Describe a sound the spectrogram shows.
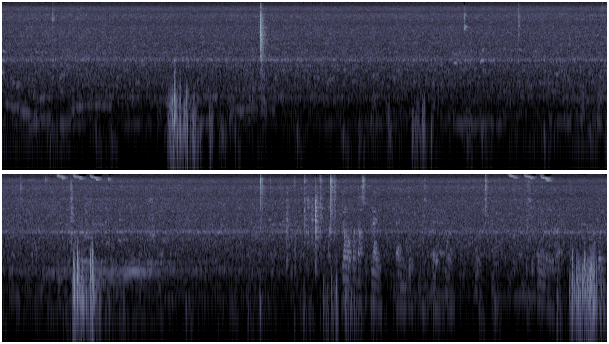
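Wires and small parts click and rustle as they are handled.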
